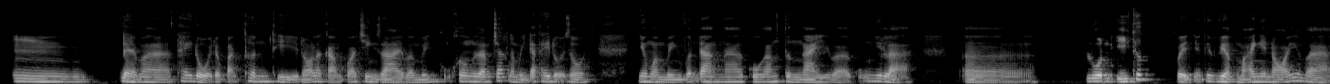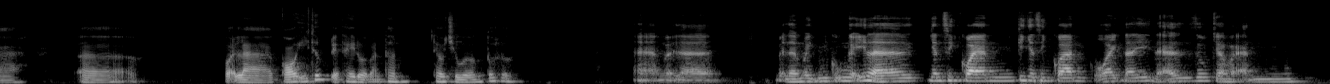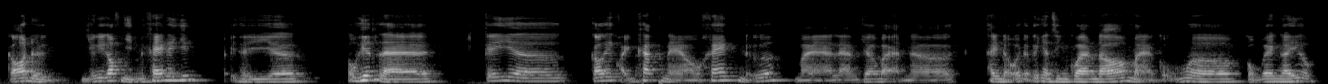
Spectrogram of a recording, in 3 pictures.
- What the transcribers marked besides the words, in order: tapping; other background noise; "biết" said as "hiết"
- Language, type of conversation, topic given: Vietnamese, podcast, Bạn đã từng có chuyến đi nào khiến bạn thay đổi không?
- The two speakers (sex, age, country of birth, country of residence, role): male, 20-24, Vietnam, Vietnam, guest; male, 20-24, Vietnam, Vietnam, host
